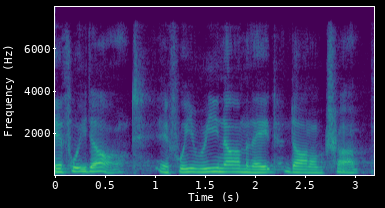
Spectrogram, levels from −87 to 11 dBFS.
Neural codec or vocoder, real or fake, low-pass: autoencoder, 48 kHz, 32 numbers a frame, DAC-VAE, trained on Japanese speech; fake; 7.2 kHz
